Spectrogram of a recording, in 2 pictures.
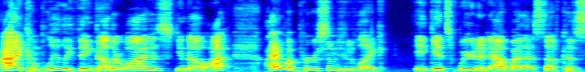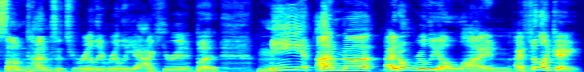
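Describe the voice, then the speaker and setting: A man's voice: high voice, fairly bright tone. A young man co-hosting a podcast, chatting casually and telling rambling stories full of fillers and restarts. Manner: rambling storytelling full of fillers and self-corrections. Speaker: podcast co-host. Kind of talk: casual chat.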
